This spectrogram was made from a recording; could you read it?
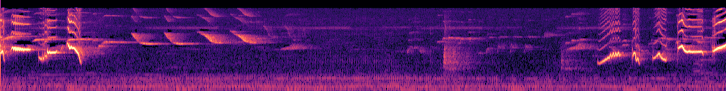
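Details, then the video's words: Oriental magpie-robin (kacer) singing energetically as a lure to prompt a response: bursts of sharp slurred whistles, a short series of descending buzzy notes, then a quiet pause before more rising whistled phrases. "PANCINGAN KACER GACOR AGAR CEPAT RESPON"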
